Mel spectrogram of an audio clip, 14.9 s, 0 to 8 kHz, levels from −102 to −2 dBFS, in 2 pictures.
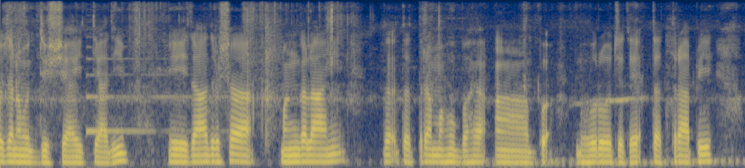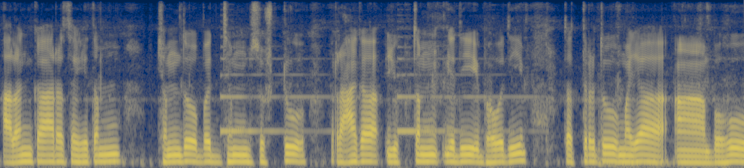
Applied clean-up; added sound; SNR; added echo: none; Keyboard (musical); 16 dB; none.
